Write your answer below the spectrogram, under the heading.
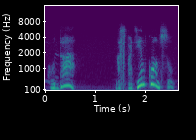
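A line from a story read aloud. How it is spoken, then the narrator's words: Loud, frightening whisper. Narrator (Russian): Сигизмунд Гош громким, страшным шепотом спросил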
